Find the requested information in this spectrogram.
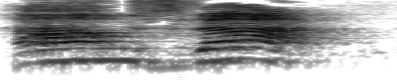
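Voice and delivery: plain reading voice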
